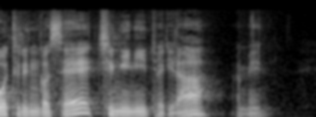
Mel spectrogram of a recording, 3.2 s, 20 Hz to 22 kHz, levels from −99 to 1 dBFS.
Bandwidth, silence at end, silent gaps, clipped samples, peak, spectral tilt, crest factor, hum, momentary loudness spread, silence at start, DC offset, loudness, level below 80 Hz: 16 kHz; 0.55 s; none; under 0.1%; -6 dBFS; -4.5 dB/octave; 20 dB; none; 19 LU; 0 s; under 0.1%; -26 LUFS; -56 dBFS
